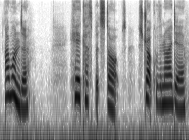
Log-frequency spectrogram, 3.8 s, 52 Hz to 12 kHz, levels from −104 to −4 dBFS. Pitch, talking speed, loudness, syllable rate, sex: 220 Hz, 140 wpm, -18 LUFS, 5.2 syllables/s, female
